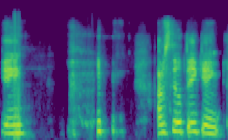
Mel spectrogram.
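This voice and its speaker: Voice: medium pitch, steady tone, very slow, fairly bright tone. Reflective, hesitant voice on a video call. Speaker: meeting participant.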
